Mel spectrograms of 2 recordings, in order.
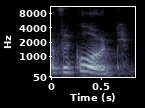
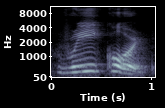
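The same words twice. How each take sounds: First: Record with a short re and weight on CORD, as the verb; stress on second syllable. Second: Record with a long, strong RE, as the noun; stress on first syllable. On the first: Presenter showing stress changes, record stressed on the second syllable. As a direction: push the end of record. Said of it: "how stress changes meaning and word class". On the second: Presenter showing stress changes, record stressed on the first syllable. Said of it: "the word record and record show how stress changes meaning". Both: Shown as a demonstration.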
